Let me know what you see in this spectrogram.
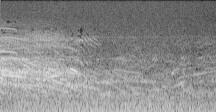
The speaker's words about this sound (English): Falls to Kennedy to talk to them. We'll hear the gasp right now as he addresses the crowd from the back of a flatbed truck. And that is that Martin Luther King was shot and was killed tonight in Memphis, Tennessee.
